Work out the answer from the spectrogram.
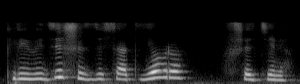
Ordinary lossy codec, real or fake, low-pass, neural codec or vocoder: AAC, 32 kbps; fake; 7.2 kHz; codec, 24 kHz, 0.9 kbps, WavTokenizer, large speech release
